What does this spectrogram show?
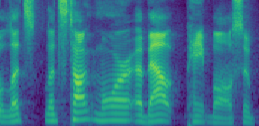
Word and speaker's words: p8ball: and easy to find gotcha so it's just paintball it's not p8 ball paintball yeah okay so you own and operate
